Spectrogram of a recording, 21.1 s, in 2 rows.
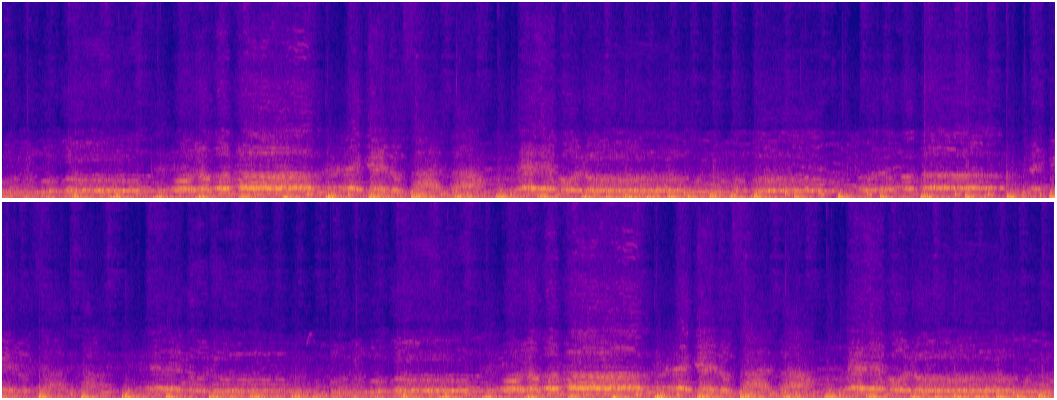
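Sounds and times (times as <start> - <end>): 
Argentine fans chanting: 0.0 - 21.0.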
